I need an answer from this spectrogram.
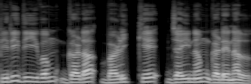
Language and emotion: Kannada, neutral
